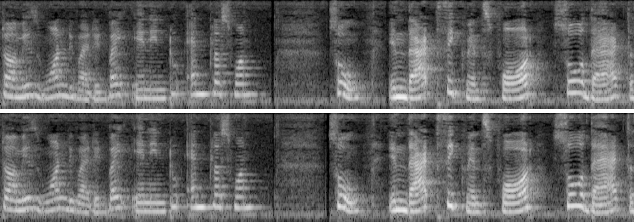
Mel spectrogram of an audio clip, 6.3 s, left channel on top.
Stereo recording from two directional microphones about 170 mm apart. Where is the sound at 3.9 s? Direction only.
30° right (ahead or behind).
